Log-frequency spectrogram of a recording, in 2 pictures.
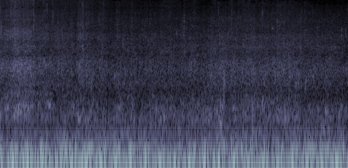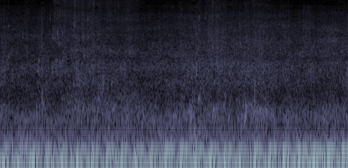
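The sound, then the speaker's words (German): Soft water sloshes and laps steadily over a constant low rumble, like small waves against a boat hull, with a light breeze brushing the microphone. No voices are present. “Ich genieße es unheimlich, dieses sanfte Plätschern der Wellen zu hören.”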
